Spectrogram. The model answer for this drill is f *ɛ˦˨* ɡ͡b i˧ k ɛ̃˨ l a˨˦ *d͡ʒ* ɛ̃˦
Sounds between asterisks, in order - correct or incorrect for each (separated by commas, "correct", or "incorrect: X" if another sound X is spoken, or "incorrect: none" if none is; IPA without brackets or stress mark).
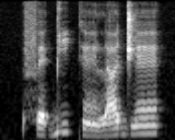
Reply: incorrect: ɛ˨, correct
